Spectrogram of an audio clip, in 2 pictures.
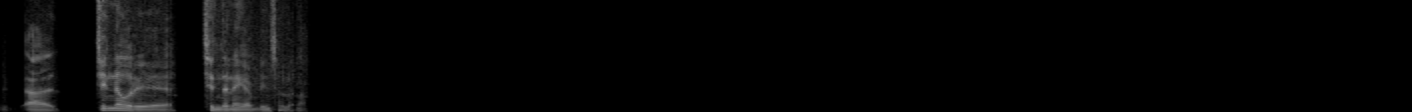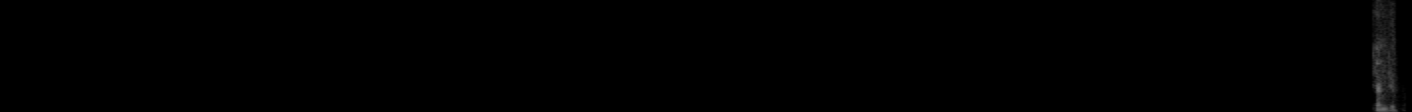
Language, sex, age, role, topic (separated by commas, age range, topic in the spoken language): Tamil, male, 25-29, guest, கிராமம் அல்லது நகரத்தில் வளர்ந்த அனுபவம் உங்கள் இசை ரசனைக்கு எப்படிப் பாதிப்பு ஏற்படுத்தியது?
